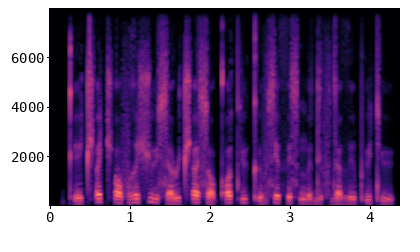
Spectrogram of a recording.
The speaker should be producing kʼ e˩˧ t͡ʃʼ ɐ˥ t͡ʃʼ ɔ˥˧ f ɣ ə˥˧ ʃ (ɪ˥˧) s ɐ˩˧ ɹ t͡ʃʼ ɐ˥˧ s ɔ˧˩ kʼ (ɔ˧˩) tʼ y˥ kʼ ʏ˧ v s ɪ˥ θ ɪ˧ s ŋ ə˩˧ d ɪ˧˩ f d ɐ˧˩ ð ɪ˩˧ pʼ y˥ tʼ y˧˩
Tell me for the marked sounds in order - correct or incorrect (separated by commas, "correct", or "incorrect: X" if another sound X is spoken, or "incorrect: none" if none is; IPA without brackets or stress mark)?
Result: incorrect: y˥˧, incorrect: ɔ˥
